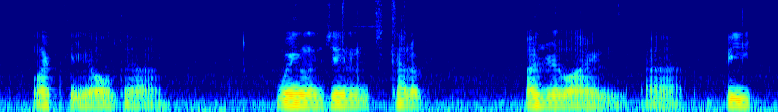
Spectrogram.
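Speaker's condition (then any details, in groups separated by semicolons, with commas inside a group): Cerebral palsy; speaks relatively well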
